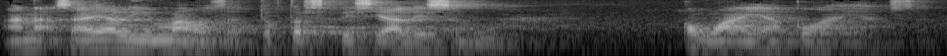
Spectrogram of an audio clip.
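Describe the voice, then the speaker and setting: A man quoting a remorseful old man in his seventies who confides softly and plaintively. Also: mid-range voice, fairly even intonation, moderate pace, vocal fry, a little hiss or hum, natural voice. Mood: regretful. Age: 70s. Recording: echoey hall with faint ambience.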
